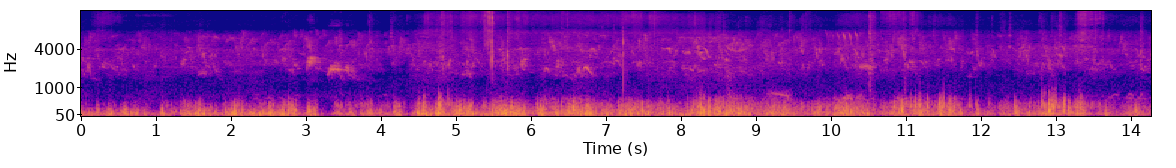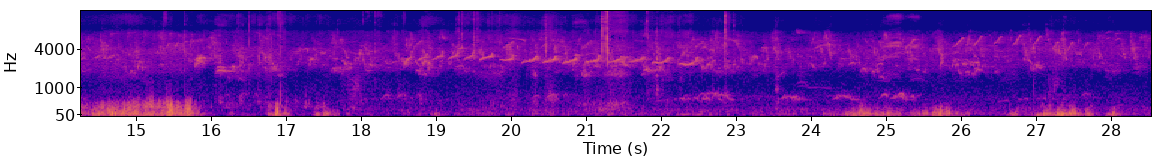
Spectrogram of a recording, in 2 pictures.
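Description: Small birds chirping in dry woodland, with a low rumble, like wind or handling on the microphone, through the first half that then falls away. About two-thirds of the way in, one bird gives a quick run of about a dozen repeated chirps.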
